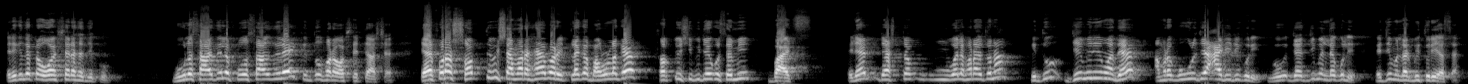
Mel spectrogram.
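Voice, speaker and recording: A man's voice: very high voice, fairly bright tone. A man giving a casual, rambling tutorial, often asking questions and answering them himself. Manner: rambling, repetitive, asks and answers his own questions. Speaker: tech tutorial presenter.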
